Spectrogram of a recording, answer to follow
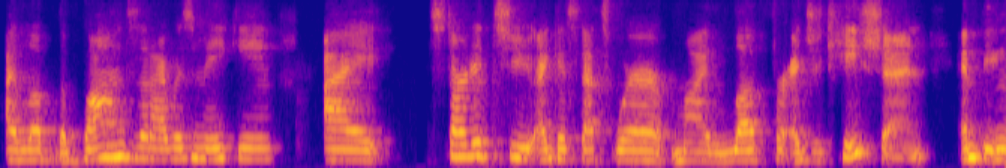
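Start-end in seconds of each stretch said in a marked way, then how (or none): none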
